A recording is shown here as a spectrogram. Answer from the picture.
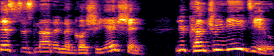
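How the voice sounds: Using a put-on character voice, a man speaks at a high pitch with big pitch swings, a slightly husky edge and a moderate pace.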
